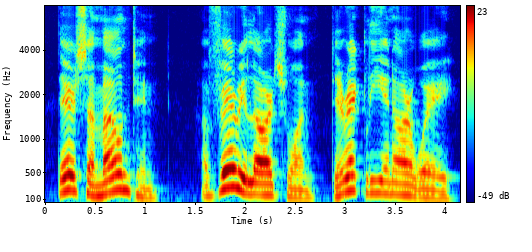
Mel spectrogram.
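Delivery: a blunt report of a mountain ahead; flatly. A narrator's reading. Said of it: "Tiptoe said flatly".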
